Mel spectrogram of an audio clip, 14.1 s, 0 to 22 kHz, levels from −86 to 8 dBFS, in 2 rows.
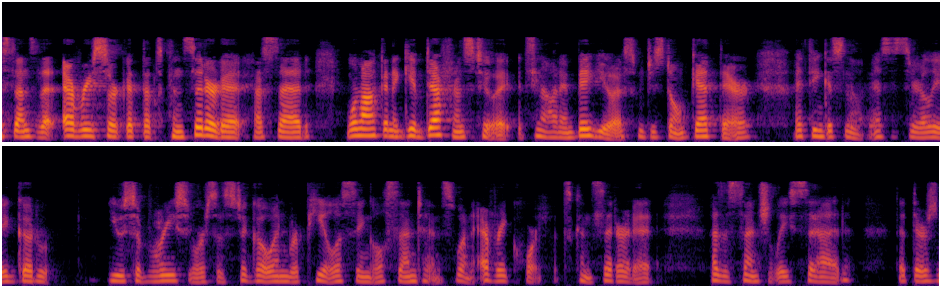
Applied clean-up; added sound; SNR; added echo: neural mask model DeepFilterNet 3.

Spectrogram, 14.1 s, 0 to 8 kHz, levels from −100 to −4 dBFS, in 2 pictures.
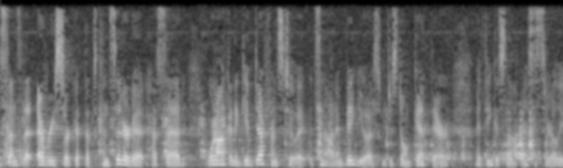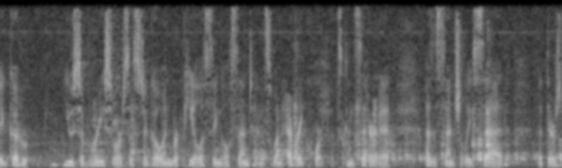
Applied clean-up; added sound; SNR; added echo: none; Writing; 9 dB; none.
